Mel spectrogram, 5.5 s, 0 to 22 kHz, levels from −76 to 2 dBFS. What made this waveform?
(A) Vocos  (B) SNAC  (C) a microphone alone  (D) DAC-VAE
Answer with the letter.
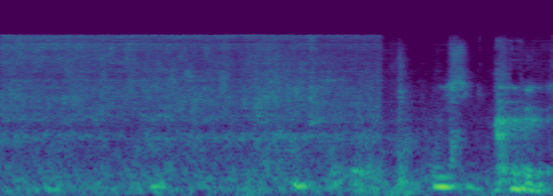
A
